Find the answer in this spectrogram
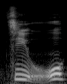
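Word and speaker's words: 九: 중요하다는 이유를 여러분들께 알려 드릴 거예요 자 구는 지우 하시면 되세요 자 지우 같은 경우는 뱀이랑 좀 비슷하네요 지우 기억해 주시고 마지막으로 10 같은 경우는 두 가지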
